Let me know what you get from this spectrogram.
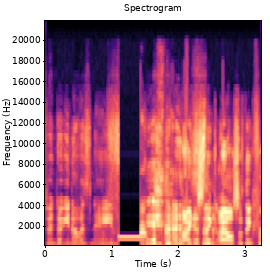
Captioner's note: beep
